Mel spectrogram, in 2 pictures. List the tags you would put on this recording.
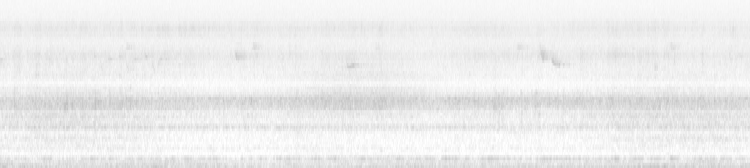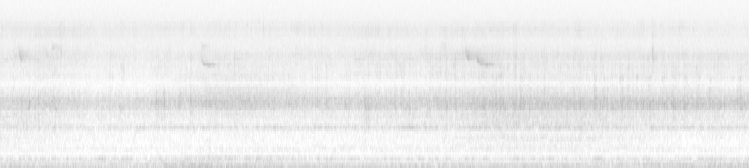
Soundscapes > Nature
raspberry-pi artistic-intervention phenological-recording sound-installation nature weather-data alice-holt-forest soundscape data-to-sound natural-soundscape field-recording Dendrophone modified-soundscape

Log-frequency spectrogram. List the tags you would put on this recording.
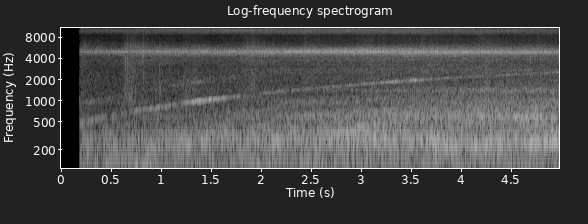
Soundscapes > Urban
recording Tampere tram

